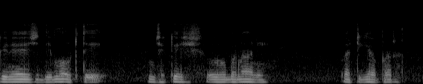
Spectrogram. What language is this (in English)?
Dogri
